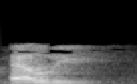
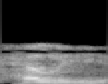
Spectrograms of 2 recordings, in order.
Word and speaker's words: Eli: Even if their name is E-L-I, you call them Eli. It's pronounced differently. So when this is translated into English, very often, sometimes it will be translated H-E-L-I, Heli, and you say, this is Eli, not Heli.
